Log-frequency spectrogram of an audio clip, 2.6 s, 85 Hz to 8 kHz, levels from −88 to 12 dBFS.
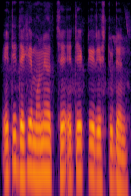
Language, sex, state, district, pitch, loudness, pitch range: Bengali, male, West Bengal, Alipurduar, 140 Hz, -16 LUFS, 130-145 Hz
